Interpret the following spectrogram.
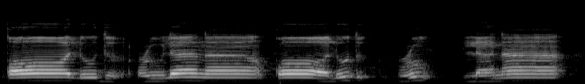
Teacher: قاف کو موٹا کرنے کے پڑھیں گے، لام دال کے ساتھ مل رہا ہے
